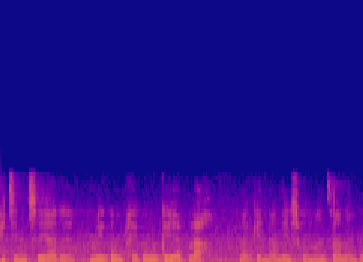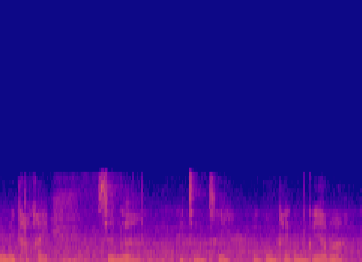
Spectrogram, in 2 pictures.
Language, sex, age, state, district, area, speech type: Bodo, female, 45-60, Assam, Chirang, urban, spontaneous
